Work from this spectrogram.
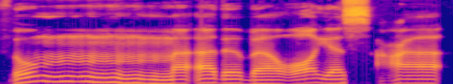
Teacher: ثُمَّ أَدْبَرَ يَسْعَىٰ میم مشدد پہ غنہ ضروری ہے. دال کو ہلا کے پڑھیں گے, دال پہ قلقلہ ہے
